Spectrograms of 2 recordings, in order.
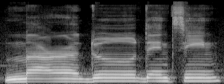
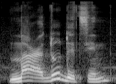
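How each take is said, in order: First: The ayn sound is drawn out smoothly. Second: The ayn sound is cut off abruptly. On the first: The speaker calls it right. "Akıtmanız gerekiyor. Ma'dudetin olması gerekiyor" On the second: The speaker calls it wrong. "bak ma'dudetin, hayır bunu istemiyoruz"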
